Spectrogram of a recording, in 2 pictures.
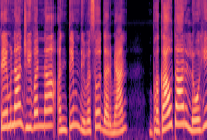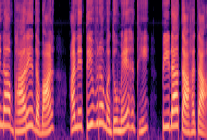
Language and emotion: Gujarati, neutral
